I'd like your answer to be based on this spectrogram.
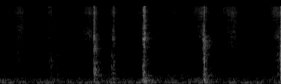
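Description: A deck of cards in the tabletop game Warp's Edge: Viren Invasion is riffled and shuffled at close range in several quick crisp bursts, with no talk over it.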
